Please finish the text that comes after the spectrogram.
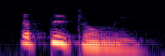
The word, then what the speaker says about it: epitome: जैसे एक वर्ड है एपिटोमी। एपिटोमी मीन्स प्रतीक। इसकी स्पेलिंग क्या है?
